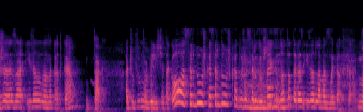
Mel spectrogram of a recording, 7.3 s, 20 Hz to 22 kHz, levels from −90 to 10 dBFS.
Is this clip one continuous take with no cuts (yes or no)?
yes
